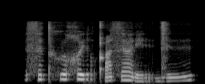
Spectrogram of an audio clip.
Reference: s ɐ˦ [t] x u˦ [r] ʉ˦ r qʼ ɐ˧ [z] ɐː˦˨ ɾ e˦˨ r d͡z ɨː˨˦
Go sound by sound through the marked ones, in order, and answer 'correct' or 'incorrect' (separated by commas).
correct, incorrect, incorrect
